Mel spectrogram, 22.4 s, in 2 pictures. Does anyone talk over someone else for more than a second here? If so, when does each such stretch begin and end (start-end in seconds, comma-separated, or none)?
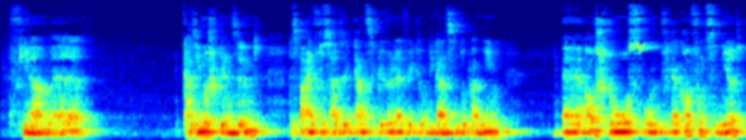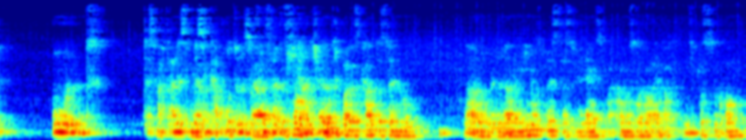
14.9-16.3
